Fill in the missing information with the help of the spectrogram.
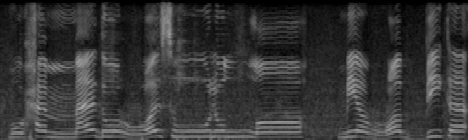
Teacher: نون ساکن کو را میں مدغم تو کر رہی ہوں، یعنی داخل تو کر رہی ہوں، ادغام تو کر رہی ہوں، لیکن مع غنہ نہیں کر رہی، یعنی غنہ ساتھ میں رن نہیں کر رہی۔ · تنوین کو را کے اندر شامل تو کر رہی ہوں لیکن اس کے اندر غنہ رن نہیں کر رہی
